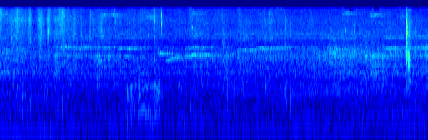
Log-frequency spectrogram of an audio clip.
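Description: Outdoor ambient noise, steady throughout, with a short louder sound about two seconds in.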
